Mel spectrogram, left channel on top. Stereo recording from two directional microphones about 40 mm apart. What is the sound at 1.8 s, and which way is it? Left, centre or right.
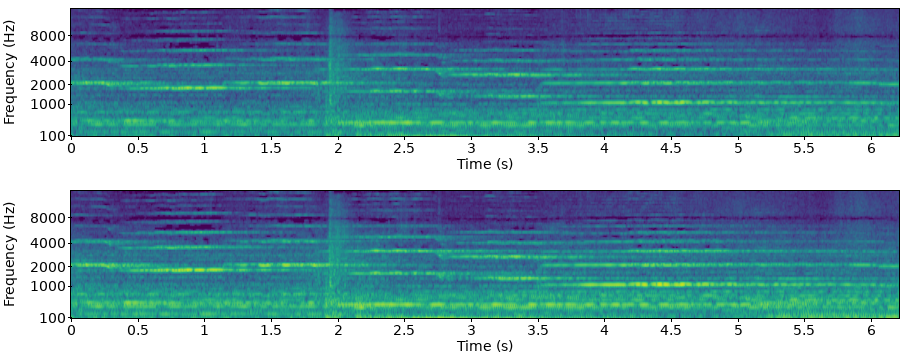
Music, centre.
